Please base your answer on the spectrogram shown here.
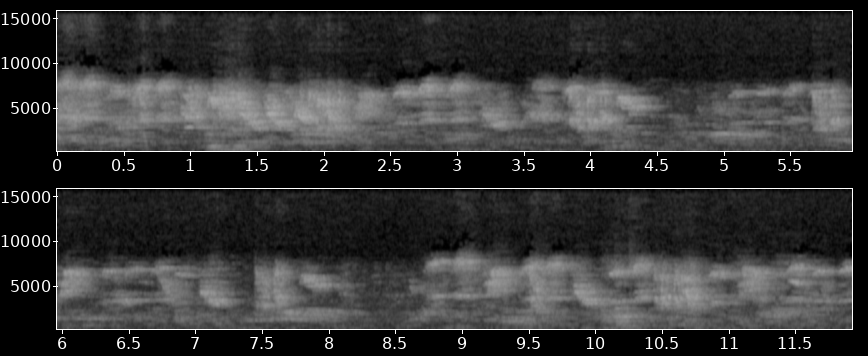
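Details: Hummingbird feeding at a flower and flying, giving thin, high, scratchy chips and twitters in quick runs throughout, with a faint soft hum beneath.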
